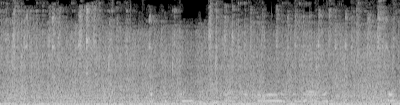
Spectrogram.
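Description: Steady low drone of road and engine noise inside a car driving on a highway.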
